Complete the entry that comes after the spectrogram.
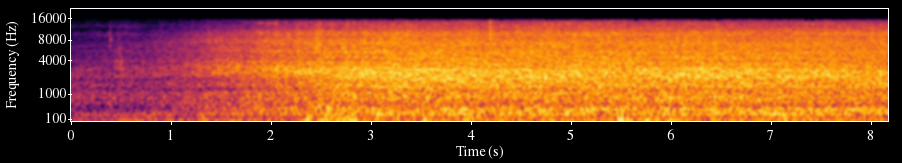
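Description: SKM suburban electric multiple unit pulling out and rolling past on the rails, the wheel and running noise swelling over the first two seconds or so and then staying steady and loud.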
